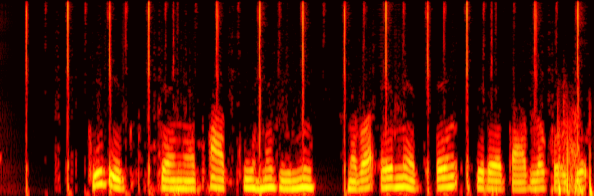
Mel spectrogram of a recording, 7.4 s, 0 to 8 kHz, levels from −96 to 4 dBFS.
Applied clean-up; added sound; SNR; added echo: classical method spectral subtraction.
